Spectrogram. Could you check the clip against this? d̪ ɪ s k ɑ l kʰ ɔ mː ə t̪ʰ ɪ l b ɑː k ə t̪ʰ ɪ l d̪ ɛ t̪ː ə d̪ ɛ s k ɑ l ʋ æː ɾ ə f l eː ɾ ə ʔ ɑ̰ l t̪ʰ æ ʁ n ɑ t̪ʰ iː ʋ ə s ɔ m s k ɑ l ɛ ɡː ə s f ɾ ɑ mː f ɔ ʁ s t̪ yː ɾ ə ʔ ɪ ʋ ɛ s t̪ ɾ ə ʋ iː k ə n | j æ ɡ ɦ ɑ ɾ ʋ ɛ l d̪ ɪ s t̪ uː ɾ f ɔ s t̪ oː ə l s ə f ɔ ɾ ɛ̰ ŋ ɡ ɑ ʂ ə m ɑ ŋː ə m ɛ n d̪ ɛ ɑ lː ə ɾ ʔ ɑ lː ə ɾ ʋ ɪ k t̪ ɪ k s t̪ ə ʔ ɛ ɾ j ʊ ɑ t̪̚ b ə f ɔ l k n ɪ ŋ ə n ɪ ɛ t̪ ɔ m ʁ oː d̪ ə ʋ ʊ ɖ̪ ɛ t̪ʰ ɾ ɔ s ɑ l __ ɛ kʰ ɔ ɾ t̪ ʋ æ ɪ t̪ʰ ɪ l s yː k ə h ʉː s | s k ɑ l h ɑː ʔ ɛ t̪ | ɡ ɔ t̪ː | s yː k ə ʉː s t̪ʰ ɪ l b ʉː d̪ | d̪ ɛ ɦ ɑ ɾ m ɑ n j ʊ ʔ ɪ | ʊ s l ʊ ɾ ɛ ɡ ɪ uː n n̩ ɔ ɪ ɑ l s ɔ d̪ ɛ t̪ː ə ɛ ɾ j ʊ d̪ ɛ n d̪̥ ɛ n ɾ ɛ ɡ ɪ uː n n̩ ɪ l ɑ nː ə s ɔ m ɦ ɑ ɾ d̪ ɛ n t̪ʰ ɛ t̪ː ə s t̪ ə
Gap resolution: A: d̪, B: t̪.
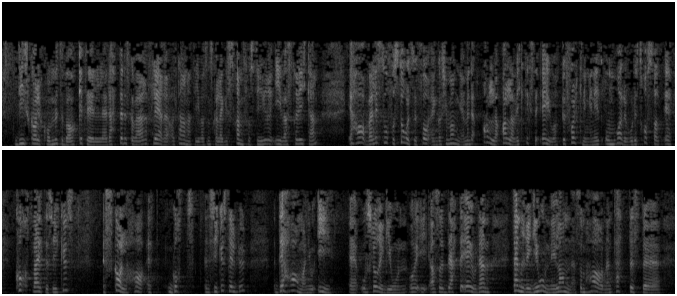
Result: B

